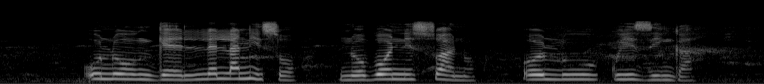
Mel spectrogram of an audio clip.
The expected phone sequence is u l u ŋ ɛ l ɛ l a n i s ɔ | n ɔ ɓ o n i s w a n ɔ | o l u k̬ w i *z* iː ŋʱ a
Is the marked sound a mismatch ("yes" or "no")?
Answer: no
